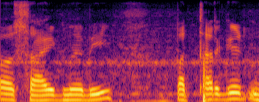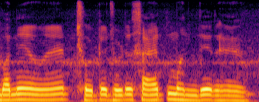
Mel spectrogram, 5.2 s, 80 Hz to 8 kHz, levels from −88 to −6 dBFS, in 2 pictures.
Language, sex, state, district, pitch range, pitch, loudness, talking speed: Hindi, male, Uttar Pradesh, Lucknow, 145-160 Hz, 150 Hz, -15 LUFS, 160 wpm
